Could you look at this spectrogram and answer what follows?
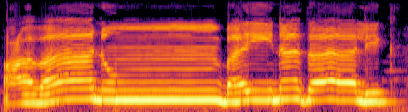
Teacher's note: وقف کی وجہ سے کاف کو ہم نے ساکن کر دیا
